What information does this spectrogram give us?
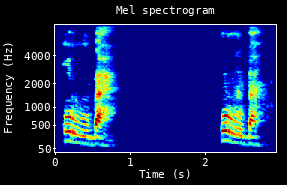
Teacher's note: فالراء ساكنة سبقت بضمة يعني أن تكون مفخمة، هذه الراء تكون مفخمة.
